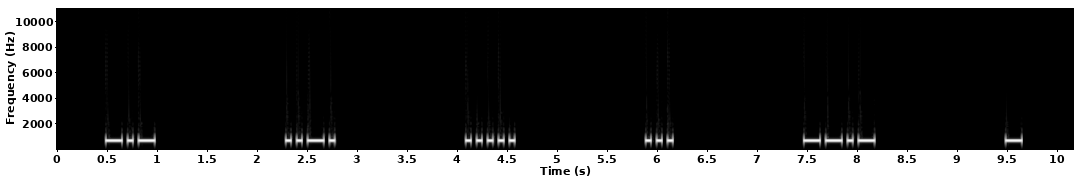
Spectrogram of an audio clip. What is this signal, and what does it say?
Morse code, heard as a keyed tone, about 22 wpm, spaced as for 6 wpm, 700 Hz. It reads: KF5SQT
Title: USA Call Signs - 6 Characters - 8x Character Spacing - 22wpm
